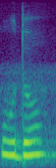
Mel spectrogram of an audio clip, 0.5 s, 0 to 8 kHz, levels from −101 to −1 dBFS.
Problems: constant background noise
